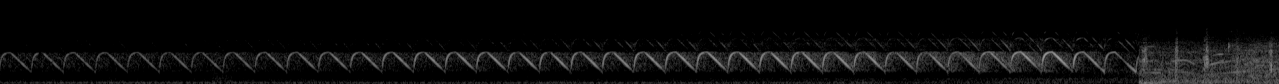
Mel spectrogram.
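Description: Ambulance siren sound effect, a rapid falling wail repeating about three times a second and growing louder as it approaches, then cutting off near the end.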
